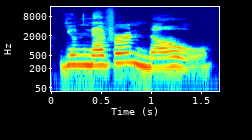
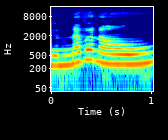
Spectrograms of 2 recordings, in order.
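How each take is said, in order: First: It is said in an American accent. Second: It is said in a British accent. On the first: "like an American would" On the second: "trying to keep that British pronunciation"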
